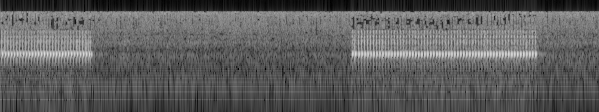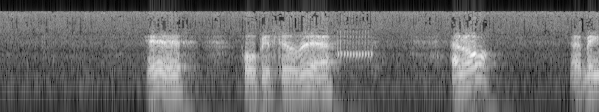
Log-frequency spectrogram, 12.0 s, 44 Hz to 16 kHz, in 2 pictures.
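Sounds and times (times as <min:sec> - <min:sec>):
telephone ringback tone heard through the line: 0:00.0 - 0:01.0, 0:03.5 - 0:05.4, 0:09.1 - 0:09.8
speech: 0:07.4 - 0:07.9, 0:08.6 - 0:09.5, 0:10.5 - 0:11.0, 0:11.7 - 0:11.9.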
